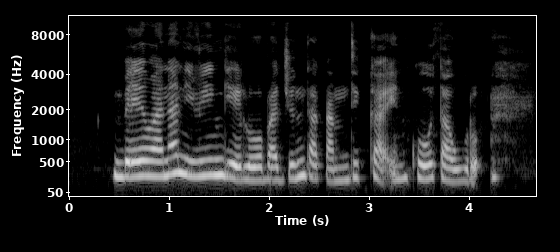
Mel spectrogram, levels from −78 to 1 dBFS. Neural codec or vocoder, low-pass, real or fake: vocoder, 44.1 kHz, 128 mel bands, Pupu-Vocoder; 9.9 kHz; fake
